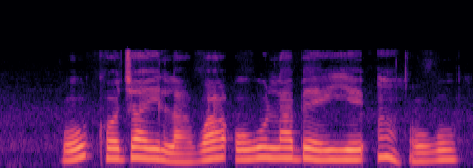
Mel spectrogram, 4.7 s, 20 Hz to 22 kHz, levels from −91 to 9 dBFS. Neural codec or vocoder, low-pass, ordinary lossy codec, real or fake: none; 7.2 kHz; Opus, 64 kbps; real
